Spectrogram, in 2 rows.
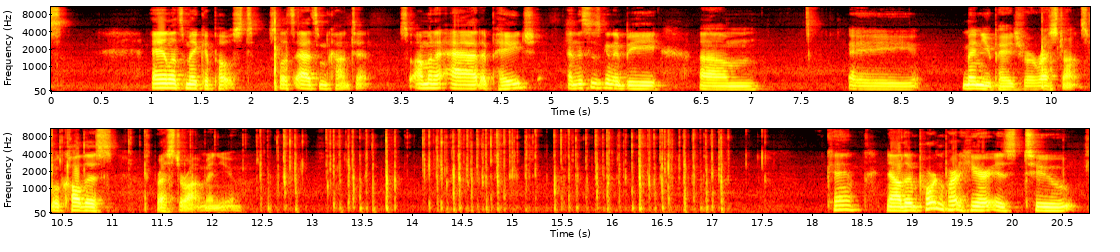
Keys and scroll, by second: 13.9-17.3 typing.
